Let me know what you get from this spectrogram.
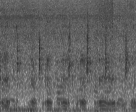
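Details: A baboon gives deep, throaty grunts, about five or six in quick succession, each a low, rounded pulse, over a faint background hiss; the grunts' meaning is being studied via recording and playback.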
